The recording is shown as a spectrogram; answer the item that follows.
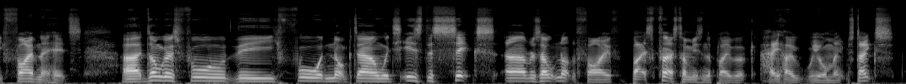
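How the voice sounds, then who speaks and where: Bright, clear-voiced man giving game commentary. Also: medium pitch, no room sound, studio quality. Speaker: tabletop game player and commentator. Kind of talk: voice-over play-by-play commentary of a miniatures game.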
